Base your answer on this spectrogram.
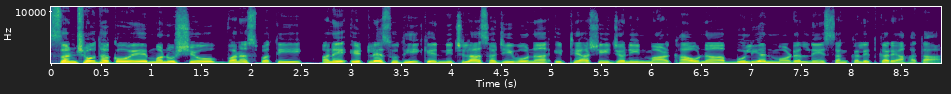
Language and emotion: Gujarati, neutral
